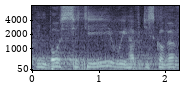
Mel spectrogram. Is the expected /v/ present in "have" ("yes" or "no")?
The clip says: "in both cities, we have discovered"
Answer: yes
